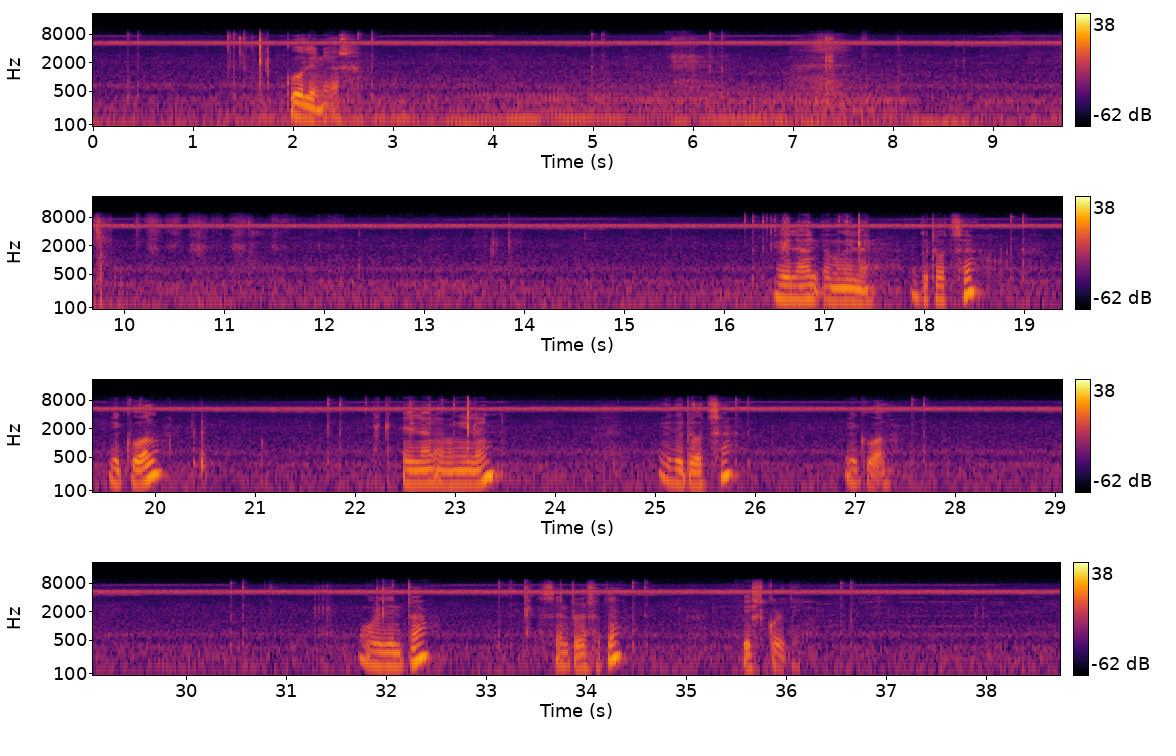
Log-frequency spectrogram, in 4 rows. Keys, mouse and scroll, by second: 0.4 ctrl+click, 1.4 ctrl+click, 8.7 scroll up 1, 17.1 ctrl+click, 22.9 ctrl+click, 31.3 scroll down 1, 33.1 ctrl+click, 37.2-37.9 scroll up 1.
